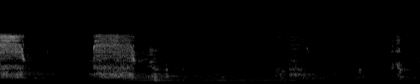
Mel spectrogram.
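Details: Nest of barn owls at 5:01 AM, 6 April 2017, an owlet feeding on a vole brought in; two strong harsh hissing bursts, then softer scattered rasps, over a faint constant hum.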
